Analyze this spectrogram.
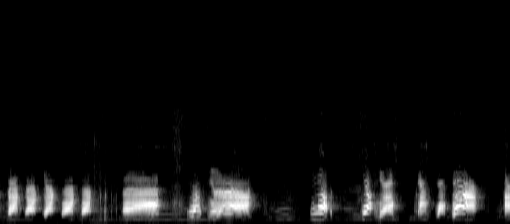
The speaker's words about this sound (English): Yeah, and what that was kind of the duck being a little apprehensive. And one of the really cool things about the duck speaking in quacks is that it allows children to project language onto the duck.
